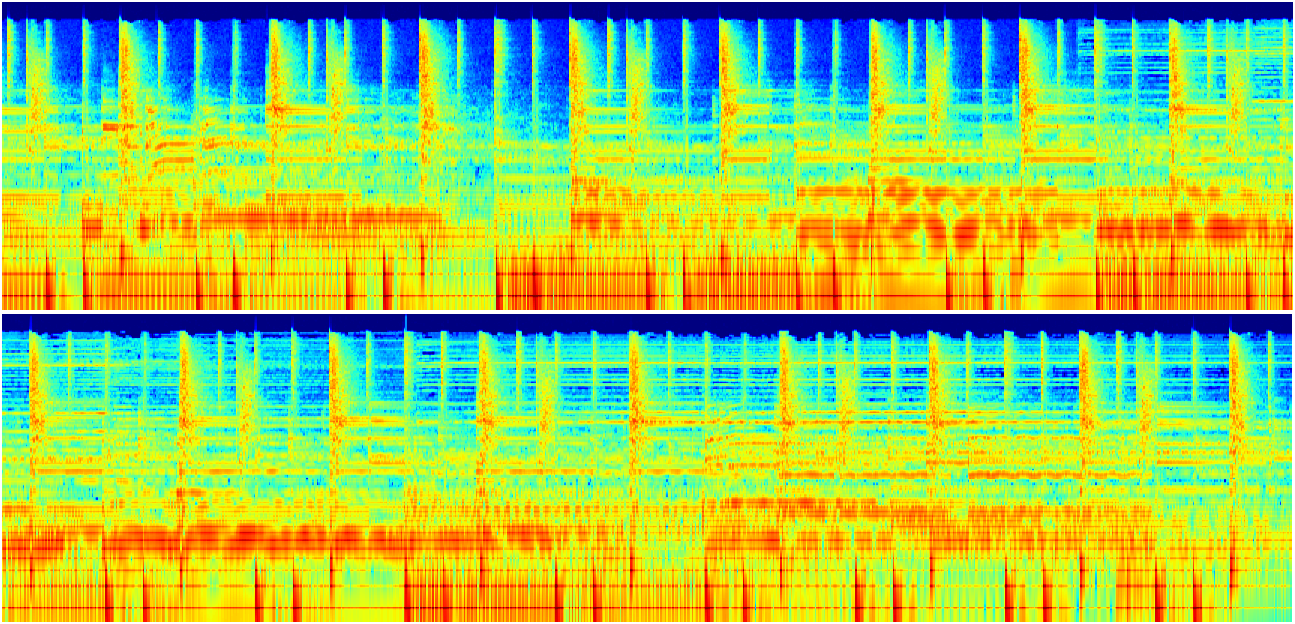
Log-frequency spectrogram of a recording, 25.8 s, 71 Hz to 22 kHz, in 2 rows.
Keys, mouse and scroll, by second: 0.7 click, 3.9 click, 4.5 click, 5.0 click, 5.4 click, 6.1 click, 7.1 click, 8.3 click, 9.3 click, 10.9 click, 12.0 click, 12.4 click, 12.9 click, 14.8 scroll down 4, 15.3 middle click, 16.6 click, 17.2 click, 18.9 middle click, 19.8 click, 21.4 click, 22.4 click, 23.3 click, 24.0 click.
